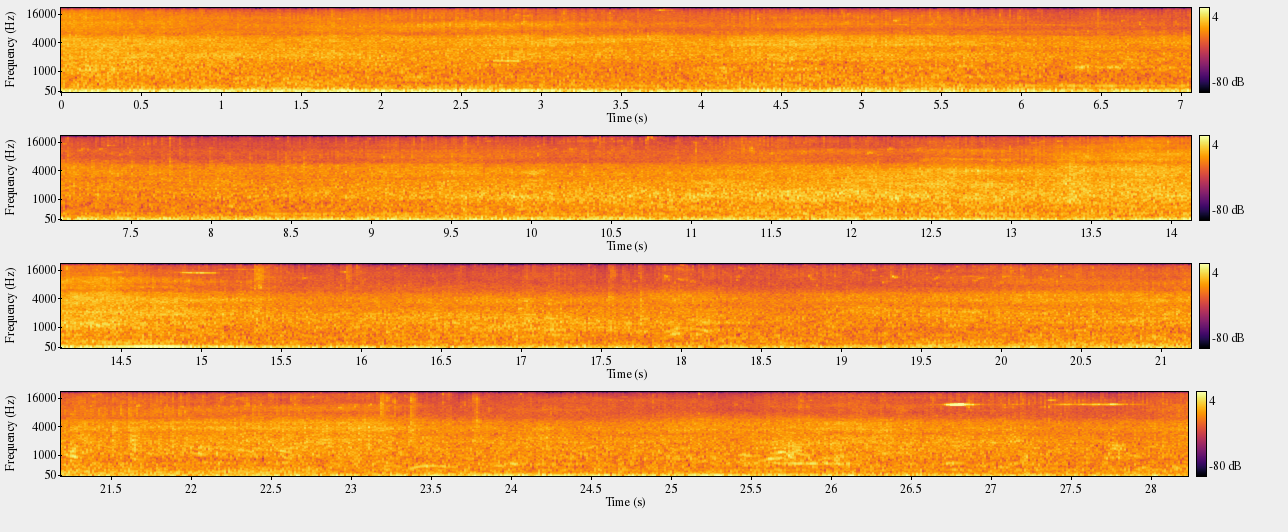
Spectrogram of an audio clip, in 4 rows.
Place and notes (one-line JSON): {"title": "Ascolto il tuo cuore, città. I listen to your heart, city, Chapter LXXXVII - Monday at Piazza Vittorio with Frecce Tricolori passage in the time of COVID19 soundscape", "date": "2020-05-25 14:58:00", "description": "\"Monday at Piazza Vittorio with Frecce Tricolori passage in the time of COVID19\" soundscape\nChapter LXXXVII of Ascolto il tuo cuore, città. I listen to your heart, city\nMonday, May 25th 2020. Piazza Vittorio Veneto, Turin, with Frecce Tricolori aerobatic aerial patrol seventy-six days after (but day twenty-two of Phase II and day nine of Phase IIB and day three of Phase IIC) of emergency disposition due to the epidemic of COVID19.\nStart at 2:58 p.m. end at 3:28 p.m. duration of recording 30’’00”\nCoordinates: lat. 45.06405, lon. 7.69656", "latitude": "45.06", "longitude": "7.70", "altitude": "228", "timezone": "Europe/Rome"}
